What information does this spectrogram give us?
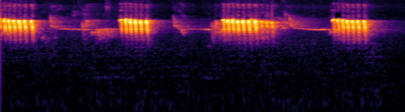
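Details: Calling female bar-winged prinia summoning a male: rapid buzzy rattling bursts high in pitch, each followed by a short sliding whistle, three bursts in four seconds.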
